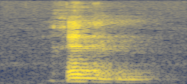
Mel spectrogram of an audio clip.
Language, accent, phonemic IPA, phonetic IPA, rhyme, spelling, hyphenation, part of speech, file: German, Germany, /ˈʁɛnn̩/, [ˈʁɛnən], -ɛnən, rennen, ren‧nen, verb, De-rennen.ogg
- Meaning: 1. to run; to race; to sprint (said of competing sportsmen, animals etc.) 2. to run over (someone)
